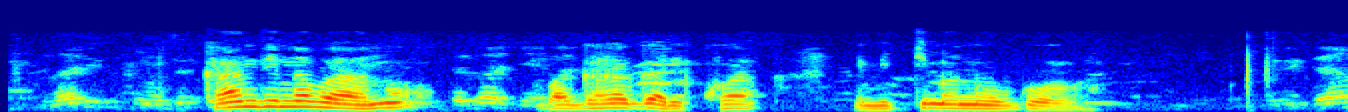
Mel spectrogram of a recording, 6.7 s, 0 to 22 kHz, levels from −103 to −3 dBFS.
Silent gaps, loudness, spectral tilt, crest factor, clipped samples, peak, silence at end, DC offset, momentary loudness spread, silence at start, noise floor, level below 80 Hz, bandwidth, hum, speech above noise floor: none; -26 LUFS; -11 dB/octave; 18 dB; under 0.1%; -8 dBFS; 0 s; under 0.1%; 22 LU; 0.25 s; -71 dBFS; -66 dBFS; 4.9 kHz; none; 47 dB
